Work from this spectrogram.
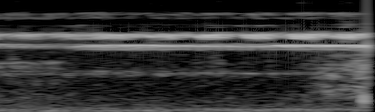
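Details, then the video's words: Crickets and other insects calling in the morning: a steady, unbroken high-pitched trill in two close bands, droning evenly with no pauses, with a faint low hum underneath. "ฟังเสียงหรีดหริ่งเรไร ยามเช้าๆ"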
